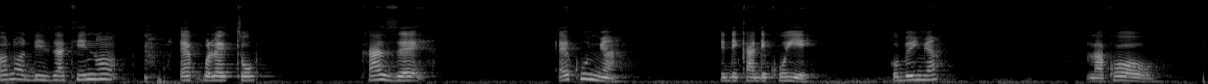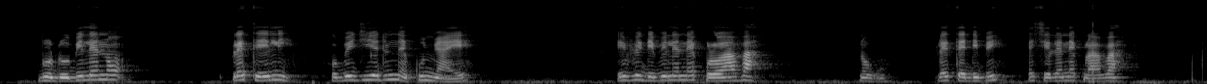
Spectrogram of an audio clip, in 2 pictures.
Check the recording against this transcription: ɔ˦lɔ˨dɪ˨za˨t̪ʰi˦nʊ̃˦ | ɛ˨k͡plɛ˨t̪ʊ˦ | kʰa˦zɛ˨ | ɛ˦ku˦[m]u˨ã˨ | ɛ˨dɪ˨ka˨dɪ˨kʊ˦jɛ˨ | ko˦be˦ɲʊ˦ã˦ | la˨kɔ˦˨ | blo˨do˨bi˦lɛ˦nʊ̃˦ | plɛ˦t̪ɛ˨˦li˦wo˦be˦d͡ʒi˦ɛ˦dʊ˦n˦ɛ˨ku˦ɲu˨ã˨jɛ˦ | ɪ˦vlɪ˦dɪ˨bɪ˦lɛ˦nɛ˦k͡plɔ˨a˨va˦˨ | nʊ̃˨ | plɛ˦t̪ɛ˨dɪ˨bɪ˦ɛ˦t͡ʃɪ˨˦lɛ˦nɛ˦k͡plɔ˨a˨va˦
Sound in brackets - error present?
yes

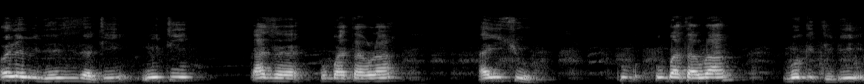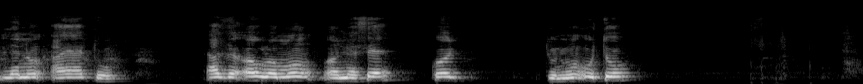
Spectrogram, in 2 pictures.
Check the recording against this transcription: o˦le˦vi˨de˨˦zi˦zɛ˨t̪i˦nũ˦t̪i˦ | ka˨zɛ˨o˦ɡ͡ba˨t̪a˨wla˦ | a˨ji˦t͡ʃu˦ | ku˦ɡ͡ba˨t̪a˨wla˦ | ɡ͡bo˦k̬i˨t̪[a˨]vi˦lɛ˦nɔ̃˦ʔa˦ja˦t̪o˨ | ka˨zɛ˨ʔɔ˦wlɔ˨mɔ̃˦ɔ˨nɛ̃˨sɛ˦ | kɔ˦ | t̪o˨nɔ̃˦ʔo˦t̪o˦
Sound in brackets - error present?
yes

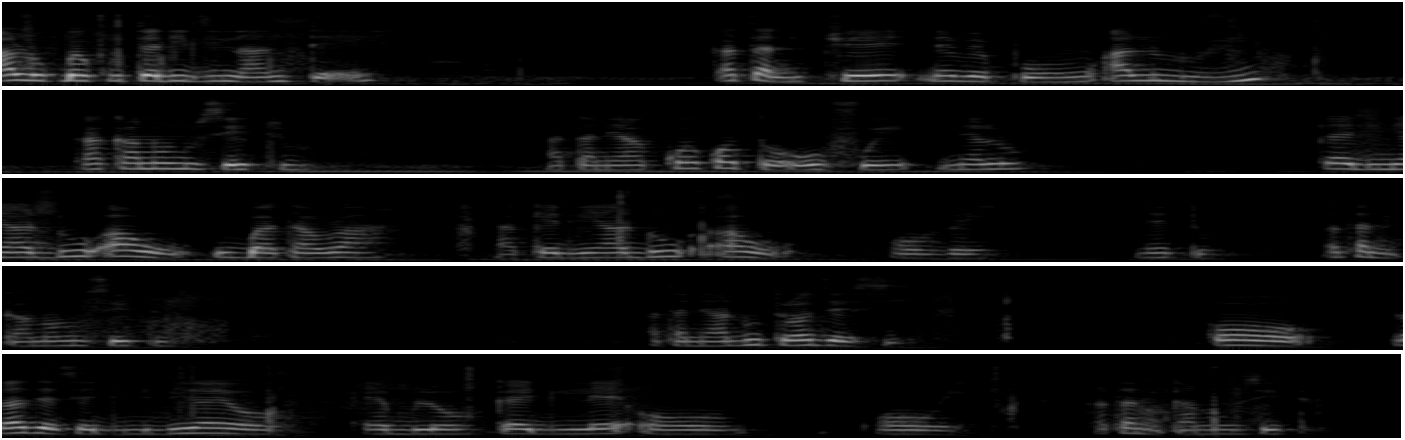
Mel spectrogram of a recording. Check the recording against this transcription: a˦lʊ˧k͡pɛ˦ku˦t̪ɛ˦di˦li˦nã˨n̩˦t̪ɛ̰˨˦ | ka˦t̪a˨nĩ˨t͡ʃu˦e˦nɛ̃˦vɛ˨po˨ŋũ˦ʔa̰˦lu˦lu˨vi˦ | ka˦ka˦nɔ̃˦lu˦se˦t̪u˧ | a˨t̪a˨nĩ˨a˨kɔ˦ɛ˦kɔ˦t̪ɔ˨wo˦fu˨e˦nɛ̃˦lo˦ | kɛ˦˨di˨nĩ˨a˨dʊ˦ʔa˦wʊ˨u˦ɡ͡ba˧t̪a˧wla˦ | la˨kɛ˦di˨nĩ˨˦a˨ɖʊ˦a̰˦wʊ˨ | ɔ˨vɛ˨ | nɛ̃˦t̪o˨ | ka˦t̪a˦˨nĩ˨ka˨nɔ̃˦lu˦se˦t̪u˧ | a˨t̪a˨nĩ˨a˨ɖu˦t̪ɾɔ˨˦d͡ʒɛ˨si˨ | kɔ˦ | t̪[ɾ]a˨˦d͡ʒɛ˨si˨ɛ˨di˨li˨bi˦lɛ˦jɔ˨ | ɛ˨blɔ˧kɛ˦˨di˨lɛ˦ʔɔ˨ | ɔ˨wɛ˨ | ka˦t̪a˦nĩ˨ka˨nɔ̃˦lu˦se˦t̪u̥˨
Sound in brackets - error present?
no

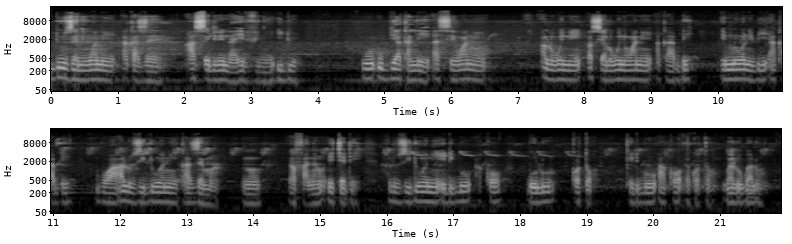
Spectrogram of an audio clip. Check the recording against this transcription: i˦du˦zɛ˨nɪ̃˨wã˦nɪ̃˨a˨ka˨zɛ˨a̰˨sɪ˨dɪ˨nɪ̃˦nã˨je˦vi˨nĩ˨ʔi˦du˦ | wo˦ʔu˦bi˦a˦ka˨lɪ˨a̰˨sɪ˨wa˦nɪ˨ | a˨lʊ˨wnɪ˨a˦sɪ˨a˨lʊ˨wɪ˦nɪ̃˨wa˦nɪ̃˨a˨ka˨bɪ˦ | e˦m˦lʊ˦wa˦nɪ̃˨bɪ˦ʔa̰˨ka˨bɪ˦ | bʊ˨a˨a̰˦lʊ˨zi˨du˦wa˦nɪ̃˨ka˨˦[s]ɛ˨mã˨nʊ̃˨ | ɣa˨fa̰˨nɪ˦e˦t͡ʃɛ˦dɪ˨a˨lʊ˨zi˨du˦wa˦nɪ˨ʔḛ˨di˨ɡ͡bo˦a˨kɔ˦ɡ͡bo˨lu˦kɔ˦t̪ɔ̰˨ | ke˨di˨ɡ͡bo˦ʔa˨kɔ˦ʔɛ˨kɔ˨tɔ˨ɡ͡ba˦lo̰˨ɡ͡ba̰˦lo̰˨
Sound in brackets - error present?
yes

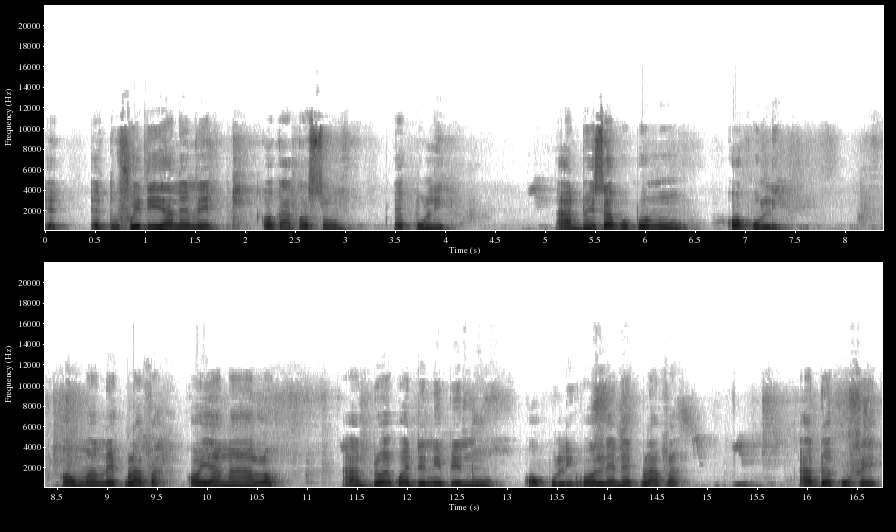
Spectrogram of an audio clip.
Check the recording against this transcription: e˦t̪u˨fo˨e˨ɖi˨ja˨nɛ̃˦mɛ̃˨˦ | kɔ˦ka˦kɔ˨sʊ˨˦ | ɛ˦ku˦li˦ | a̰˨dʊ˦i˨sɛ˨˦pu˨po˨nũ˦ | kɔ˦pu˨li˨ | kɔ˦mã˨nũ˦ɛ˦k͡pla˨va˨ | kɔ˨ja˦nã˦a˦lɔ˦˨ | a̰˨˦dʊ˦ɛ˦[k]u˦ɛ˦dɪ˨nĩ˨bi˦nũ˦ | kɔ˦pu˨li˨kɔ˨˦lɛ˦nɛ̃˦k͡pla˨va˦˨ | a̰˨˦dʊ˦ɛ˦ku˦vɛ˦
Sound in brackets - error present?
no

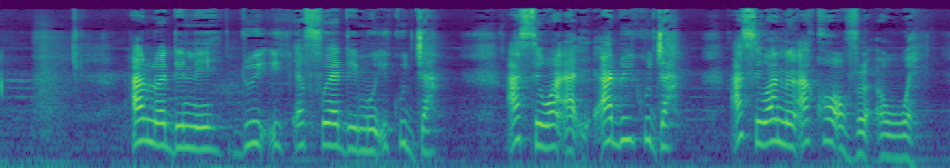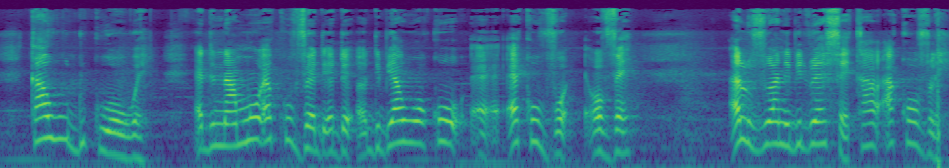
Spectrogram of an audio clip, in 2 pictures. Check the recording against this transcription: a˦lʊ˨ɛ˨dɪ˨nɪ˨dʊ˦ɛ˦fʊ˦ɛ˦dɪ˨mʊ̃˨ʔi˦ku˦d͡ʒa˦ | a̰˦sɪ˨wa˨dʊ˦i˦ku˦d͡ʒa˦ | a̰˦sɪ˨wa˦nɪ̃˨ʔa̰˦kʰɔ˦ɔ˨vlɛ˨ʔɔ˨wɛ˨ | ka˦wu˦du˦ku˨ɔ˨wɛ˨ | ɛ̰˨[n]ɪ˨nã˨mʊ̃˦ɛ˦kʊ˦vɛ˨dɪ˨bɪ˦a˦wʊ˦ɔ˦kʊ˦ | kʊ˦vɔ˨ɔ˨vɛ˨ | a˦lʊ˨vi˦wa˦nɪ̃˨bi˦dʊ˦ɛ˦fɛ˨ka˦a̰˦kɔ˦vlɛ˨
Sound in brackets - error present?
yes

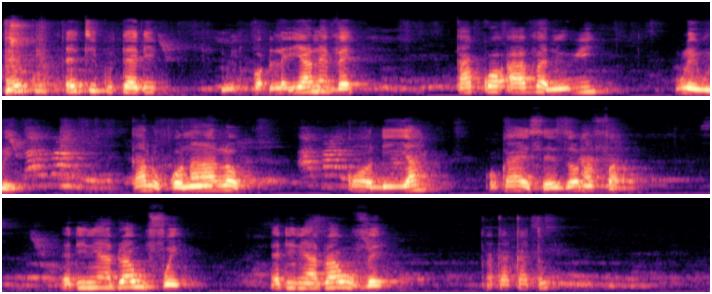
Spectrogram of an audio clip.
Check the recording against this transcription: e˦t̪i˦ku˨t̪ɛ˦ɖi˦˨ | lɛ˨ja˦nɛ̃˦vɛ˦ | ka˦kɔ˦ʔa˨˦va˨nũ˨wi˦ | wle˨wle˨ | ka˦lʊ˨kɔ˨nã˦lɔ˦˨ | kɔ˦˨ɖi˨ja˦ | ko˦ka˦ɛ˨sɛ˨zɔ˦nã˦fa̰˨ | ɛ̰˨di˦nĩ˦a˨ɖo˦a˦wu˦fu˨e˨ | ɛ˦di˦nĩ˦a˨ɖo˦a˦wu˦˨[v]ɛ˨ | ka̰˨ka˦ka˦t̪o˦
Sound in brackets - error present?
no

